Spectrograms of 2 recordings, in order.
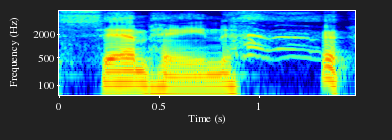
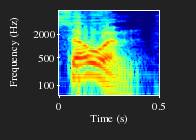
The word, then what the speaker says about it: Samhain: I would have said Samhain, but it's pronounced Samhain.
